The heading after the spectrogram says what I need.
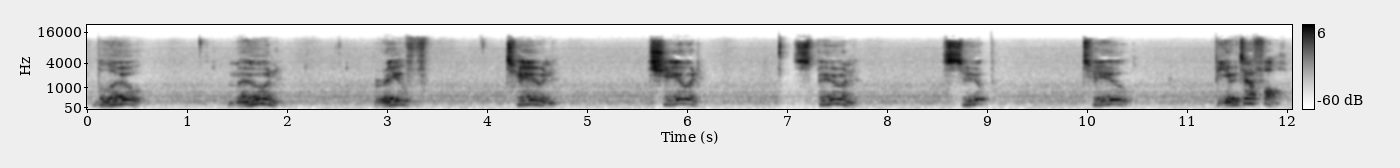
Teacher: The long U rises in pitch.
